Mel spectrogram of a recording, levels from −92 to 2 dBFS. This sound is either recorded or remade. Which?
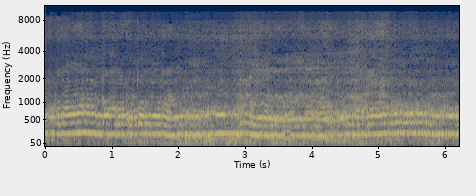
remade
